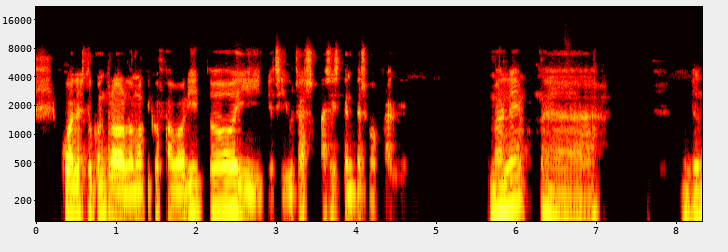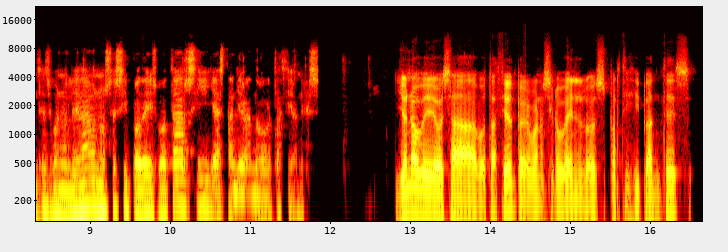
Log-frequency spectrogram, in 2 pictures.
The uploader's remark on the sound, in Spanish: Audio del webinar. Audio del webinar sobre el controlador domótico eedomus.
